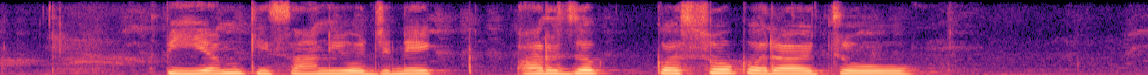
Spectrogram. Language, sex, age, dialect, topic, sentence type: Marathi, female, 25-30, Southern Konkan, agriculture, question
